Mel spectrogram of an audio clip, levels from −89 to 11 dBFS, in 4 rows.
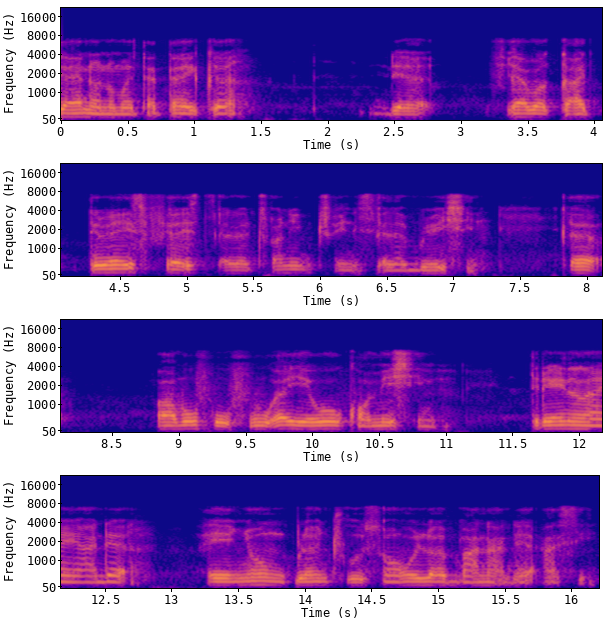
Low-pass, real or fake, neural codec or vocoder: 7.2 kHz; fake; codec, 16 kHz, 8 kbps, FunCodec, trained on LibriTTS, 25 frames a second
